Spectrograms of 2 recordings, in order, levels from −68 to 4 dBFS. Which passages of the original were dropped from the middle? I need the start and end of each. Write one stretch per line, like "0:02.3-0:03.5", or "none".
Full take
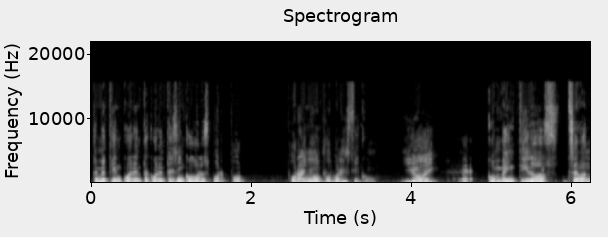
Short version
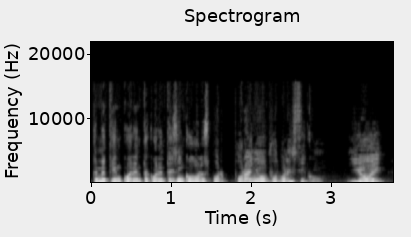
0:01.7-0:02.4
